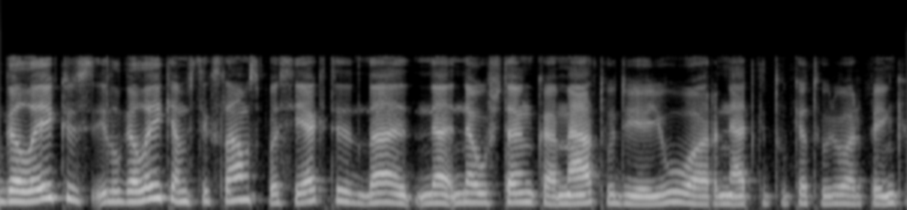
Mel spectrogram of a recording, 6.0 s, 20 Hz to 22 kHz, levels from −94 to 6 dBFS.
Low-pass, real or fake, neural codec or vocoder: 7.2 kHz; real; none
